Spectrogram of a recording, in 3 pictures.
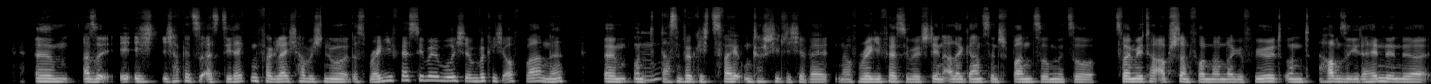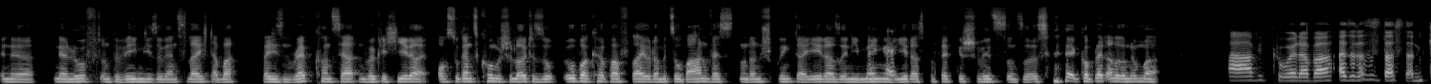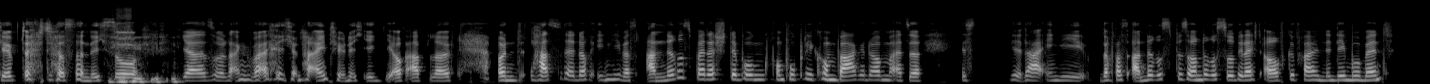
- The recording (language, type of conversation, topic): German, podcast, Woran erinnerst du dich, wenn du an dein erstes Konzert zurückdenkst?
- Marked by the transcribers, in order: chuckle; laughing while speaking: "dass da nicht so, ja, so langweilig und eintönig"; chuckle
